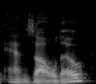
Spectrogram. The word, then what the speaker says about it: Anzaldo: your last name is again how do you pronounce it I said anzaldo she goes oh that's a strange name I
